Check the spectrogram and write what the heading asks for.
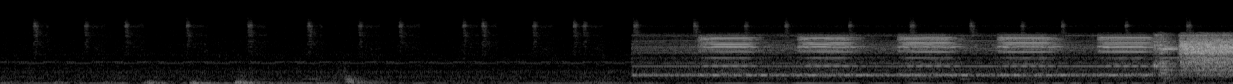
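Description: HO-scale MTH SD70ACE model locomotive's onboard sound system running a diesel start-up sequence. It begins with faint clicking, then a steady electronic tone with five alarm-like beeps about a second apart. Near the end a loud, steady rushing noise sets in.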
